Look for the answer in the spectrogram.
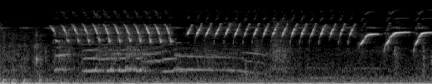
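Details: Canary, a male in breeding condition, delivers two long, even, rattling trills of rapid high notes, each lasting over a second, followed by a few loud downward-curving whistles. Soft, steady tones sound underneath.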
